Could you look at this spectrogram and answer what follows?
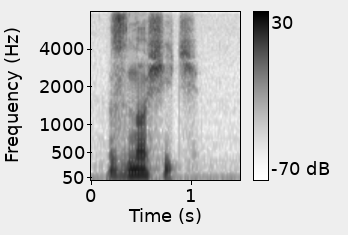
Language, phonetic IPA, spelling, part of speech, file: Polish, [ˈznɔɕit͡ɕ], znosić, verb, Pl-znosić.ogg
